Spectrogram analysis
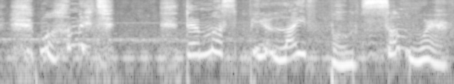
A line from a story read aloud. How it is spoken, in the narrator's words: panted Khalid, holding back his fear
